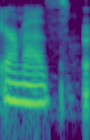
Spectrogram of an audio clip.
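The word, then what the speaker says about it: Hermès: It's spelled H-E-R-M-E-S, but it's pronounced Hermes.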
